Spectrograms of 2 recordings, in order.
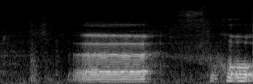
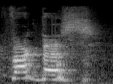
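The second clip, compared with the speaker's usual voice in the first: angry outburst; 7 semitones higher, 4 dB louder than usual. Acted. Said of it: "I was like".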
